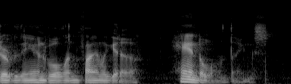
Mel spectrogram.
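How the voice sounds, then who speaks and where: This man speaks at a very fast pace. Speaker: blacksmith. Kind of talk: humorous tutorial voice-over. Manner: dry, wry humor.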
